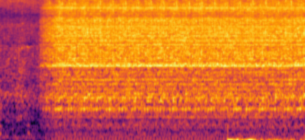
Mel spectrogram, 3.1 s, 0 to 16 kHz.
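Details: 2005 Subaru Forester 2.5 SOHC boxer, after redoing an incorrectly installed timing belt that had caused knocking: it catches and settles into a smooth, even idle with a steady low hum and no knocks or ticks.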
